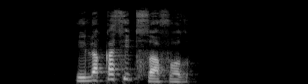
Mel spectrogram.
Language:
Kabyle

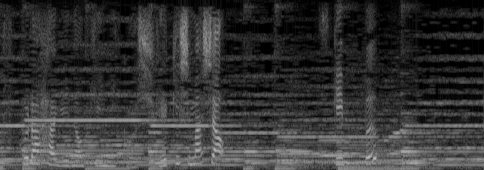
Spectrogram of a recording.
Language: Japanese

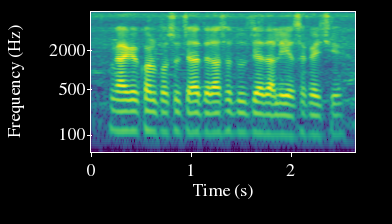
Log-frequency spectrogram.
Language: Maithili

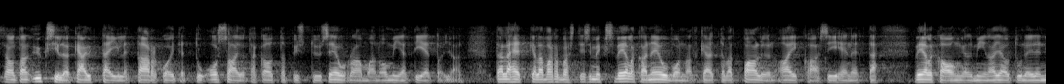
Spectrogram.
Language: Finnish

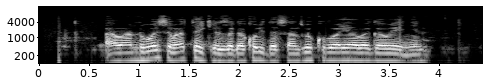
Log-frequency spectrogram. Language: Kinyarwanda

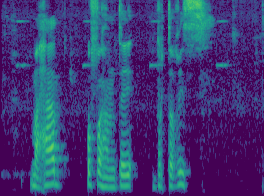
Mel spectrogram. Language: Somali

